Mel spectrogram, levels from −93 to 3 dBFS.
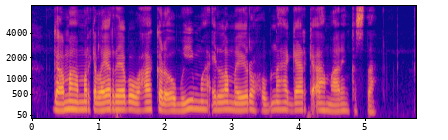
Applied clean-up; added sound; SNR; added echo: none; none; none; none.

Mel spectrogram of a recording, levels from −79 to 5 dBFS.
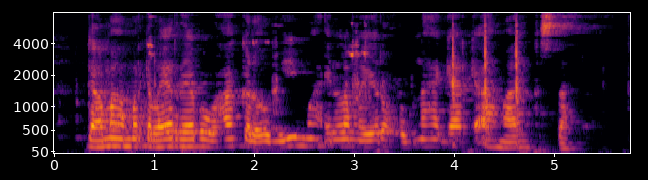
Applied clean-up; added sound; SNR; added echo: classical method WPE with log-MMSE.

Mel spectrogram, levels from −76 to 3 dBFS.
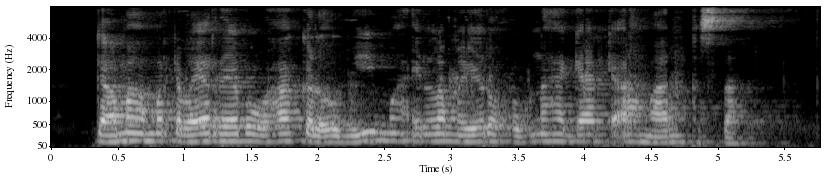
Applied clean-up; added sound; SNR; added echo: neural separator model SepFormer DNS4.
